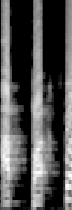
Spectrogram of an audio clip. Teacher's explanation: ಈ ತುಟಿಗಳ ಒಂದಕ್ಕೊಂದು ಅಂಟಿಕೊಳ್ಳುತ್ತೆ ಅಲ್ವಾ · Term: ಓಷ್ಟಾಕ್ಷರ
